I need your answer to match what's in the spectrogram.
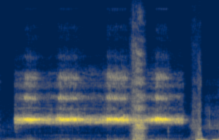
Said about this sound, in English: No, I do. I just wanted to give myself crickets.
